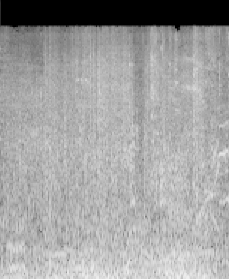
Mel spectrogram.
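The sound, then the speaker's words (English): A heavy fridge smashes through a window in a loud, continuous crash, with booming low thuds and scattered clattering debris over about three seconds, intense throughout. “Oh, here comes the fridge.”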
